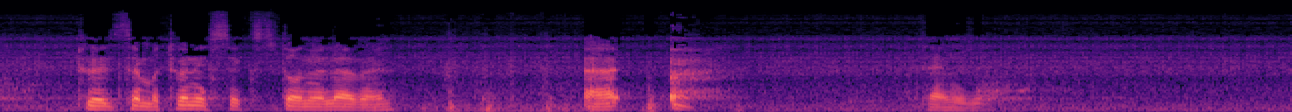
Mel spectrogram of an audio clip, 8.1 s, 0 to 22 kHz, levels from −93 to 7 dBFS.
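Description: No technical faults occur at any point in this audio.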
